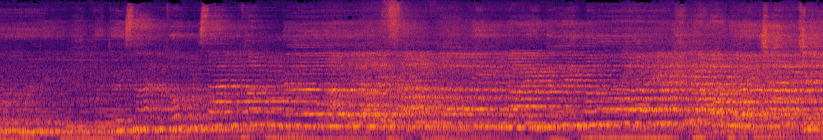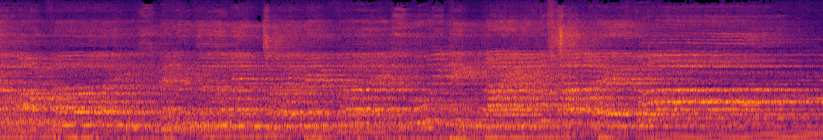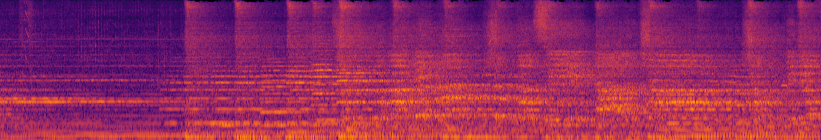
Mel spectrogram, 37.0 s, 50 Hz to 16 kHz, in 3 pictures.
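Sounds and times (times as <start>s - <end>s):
church choir singing a hymn: 0.0s - 25.5s, 29.4s - 37.0s
steady low notes: 0.0s - 37.0s.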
